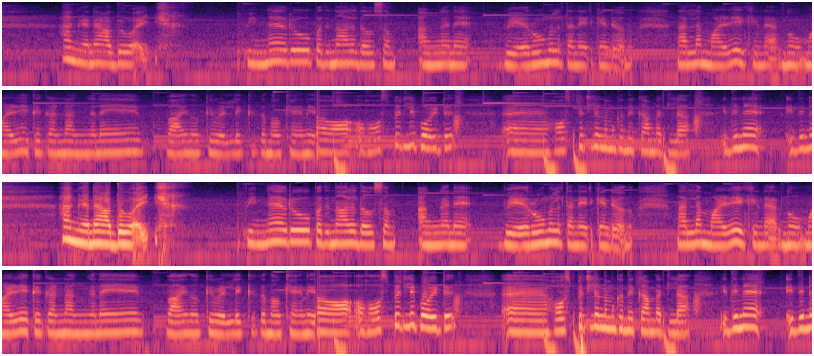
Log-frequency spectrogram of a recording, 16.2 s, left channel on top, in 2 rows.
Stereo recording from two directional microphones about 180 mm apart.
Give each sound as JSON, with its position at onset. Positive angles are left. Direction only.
{"t": 0.6, "sound": "a woman's voice", "side_deg": -55}
{"t": 2.5, "sound": "a woman's voice", "side_deg": -25}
